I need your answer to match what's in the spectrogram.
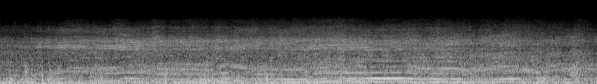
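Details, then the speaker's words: Rebuilt 1976 Mercury 650XS race two-stroke outboard, sat 20 years, first test run on a 13 ft Delta T850 race boat: strong, even drone pulling cleanly at high revs with no misfire or stumble, running healthy at speed. "Watch, he's going to immediately get into the throttle. Yeah. I'm going to take it easy. Starts winding it out right away. Sounds smooth."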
